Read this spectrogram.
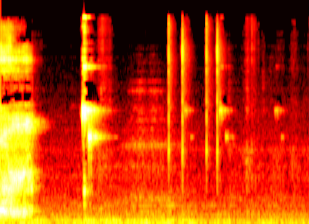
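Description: A button on a toy hilt clicks softly.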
